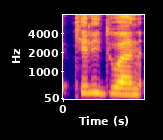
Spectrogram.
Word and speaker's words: Chélidoine: connaî aussi sous le nom d'herbavrue ou grande kelidoine elle est facilement reconnaissable à ses fleurs jaunes et son latex jauneorangé elle est couramment utilisée en phytothérapie depuis l'Antiquité il faut noter que la kelidoine est une plante intéressante à connaître mais qu'elle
